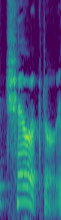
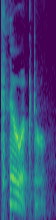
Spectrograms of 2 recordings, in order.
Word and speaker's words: character: And that's spelled C-H-A-R-A-C-T-E-R, C-H-A-R-A-C-T-E-R. Careful though, don't say character. It's not a C-H like in the word chair, it's、 mm-hmm. – a K sound, character.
